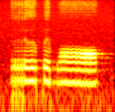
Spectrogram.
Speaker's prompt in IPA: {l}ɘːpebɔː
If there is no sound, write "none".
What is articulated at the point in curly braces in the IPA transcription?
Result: r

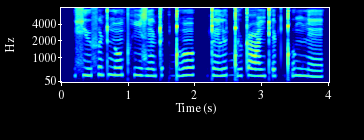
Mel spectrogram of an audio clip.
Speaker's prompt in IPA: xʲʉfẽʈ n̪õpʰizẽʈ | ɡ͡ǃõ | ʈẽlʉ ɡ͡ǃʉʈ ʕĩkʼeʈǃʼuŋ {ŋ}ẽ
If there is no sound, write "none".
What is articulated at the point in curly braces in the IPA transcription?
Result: n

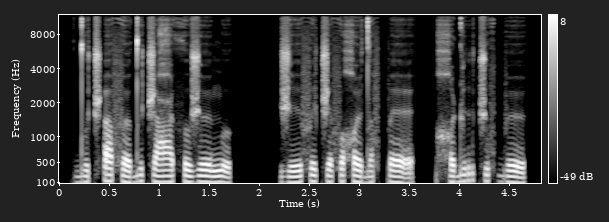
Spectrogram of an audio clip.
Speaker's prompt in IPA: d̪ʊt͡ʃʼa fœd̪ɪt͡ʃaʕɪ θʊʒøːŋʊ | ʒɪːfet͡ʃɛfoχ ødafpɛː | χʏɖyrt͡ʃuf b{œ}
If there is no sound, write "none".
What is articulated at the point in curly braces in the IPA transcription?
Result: ø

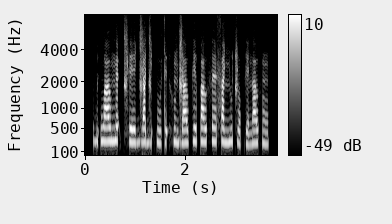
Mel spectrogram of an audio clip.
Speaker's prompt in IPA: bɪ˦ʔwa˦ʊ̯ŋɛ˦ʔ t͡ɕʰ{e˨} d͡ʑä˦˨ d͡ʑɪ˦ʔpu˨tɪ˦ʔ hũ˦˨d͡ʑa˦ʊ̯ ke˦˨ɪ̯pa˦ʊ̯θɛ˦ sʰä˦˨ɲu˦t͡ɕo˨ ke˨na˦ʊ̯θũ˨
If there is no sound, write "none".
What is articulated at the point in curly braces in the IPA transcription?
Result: e˦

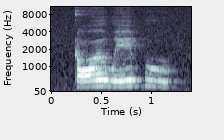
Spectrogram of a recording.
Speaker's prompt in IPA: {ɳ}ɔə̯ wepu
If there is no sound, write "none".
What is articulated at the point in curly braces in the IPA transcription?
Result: ʈ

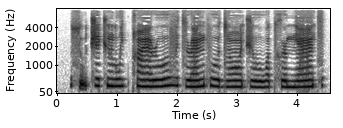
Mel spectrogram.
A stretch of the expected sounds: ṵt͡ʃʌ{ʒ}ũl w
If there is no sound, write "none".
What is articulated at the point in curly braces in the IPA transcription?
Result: t͡ʃ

